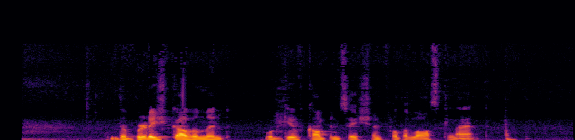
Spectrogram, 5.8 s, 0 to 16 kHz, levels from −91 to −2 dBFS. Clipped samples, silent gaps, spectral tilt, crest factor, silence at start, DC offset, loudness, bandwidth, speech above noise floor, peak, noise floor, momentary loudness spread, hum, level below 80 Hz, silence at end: under 0.1%; none; -9.5 dB/octave; 20 dB; 1.1 s; under 0.1%; -22 LUFS; 7.2 kHz; 44 dB; -2 dBFS; -65 dBFS; 16 LU; none; -46 dBFS; 0.6 s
